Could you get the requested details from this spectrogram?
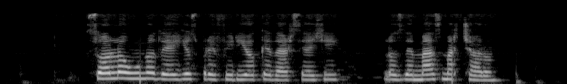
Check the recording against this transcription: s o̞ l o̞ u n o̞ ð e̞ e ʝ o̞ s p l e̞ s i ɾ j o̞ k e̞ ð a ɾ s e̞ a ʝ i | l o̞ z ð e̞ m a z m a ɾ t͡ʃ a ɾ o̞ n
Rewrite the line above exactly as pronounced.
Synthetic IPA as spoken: s o̞ l o̞ u n o̞ ð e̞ e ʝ o̞ s p ɾ e̞ f i ɾ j o̞ k e̞ ð a ɾ s e̞ a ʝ i | l o̞ z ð e̞ m a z m a ɾ t͡ʃ a ɾ o̞ n

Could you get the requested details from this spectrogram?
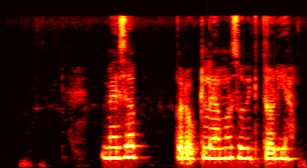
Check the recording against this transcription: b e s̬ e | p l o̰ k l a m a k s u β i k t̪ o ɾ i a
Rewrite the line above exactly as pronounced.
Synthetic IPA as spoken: m e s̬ a | p ɾ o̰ k l a m a s u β i k t̪ o ɾ j a

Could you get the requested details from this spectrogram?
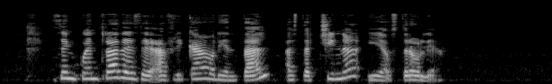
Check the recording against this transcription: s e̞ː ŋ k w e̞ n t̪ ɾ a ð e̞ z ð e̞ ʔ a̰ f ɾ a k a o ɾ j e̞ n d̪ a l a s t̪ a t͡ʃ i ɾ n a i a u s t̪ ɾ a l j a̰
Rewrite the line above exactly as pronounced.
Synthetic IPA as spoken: s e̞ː ŋ k w e̞ n t̪ ɾ a ð e̞ z ð e̞ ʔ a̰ f ɾ i k a o ɾ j e̞ n t̪ a l a s t̪ a t͡ʃ i n a i a w s t̪ ɾ a l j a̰

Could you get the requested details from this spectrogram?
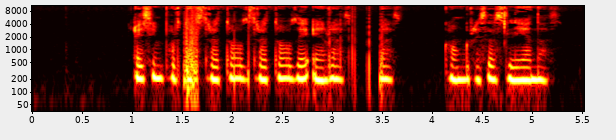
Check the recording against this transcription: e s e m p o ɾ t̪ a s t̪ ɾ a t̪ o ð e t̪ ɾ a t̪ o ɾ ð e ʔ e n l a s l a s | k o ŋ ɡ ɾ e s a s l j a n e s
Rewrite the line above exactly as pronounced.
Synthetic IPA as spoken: e s i m p o ɾ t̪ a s t̪ ɾ a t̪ o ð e t̪ ɾ a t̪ o ð e ʔ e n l a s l a s | k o ŋ ɡ ɾ e s a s l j a n a s

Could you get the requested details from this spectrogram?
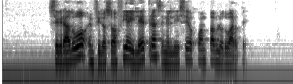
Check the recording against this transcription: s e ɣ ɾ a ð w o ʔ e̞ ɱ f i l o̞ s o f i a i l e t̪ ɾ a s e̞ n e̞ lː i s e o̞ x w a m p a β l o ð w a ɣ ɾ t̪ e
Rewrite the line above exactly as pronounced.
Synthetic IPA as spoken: s e ɣ ɾ a ð w o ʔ e̞ ɱ f i l o̞ s o f i a i l e t̪ ɾ a s e̞ n e̞ lː i s e o̞ x w a m p a β l o ð w a ɾ t̪ e

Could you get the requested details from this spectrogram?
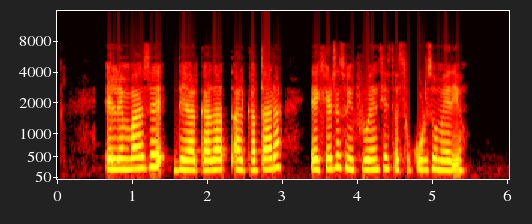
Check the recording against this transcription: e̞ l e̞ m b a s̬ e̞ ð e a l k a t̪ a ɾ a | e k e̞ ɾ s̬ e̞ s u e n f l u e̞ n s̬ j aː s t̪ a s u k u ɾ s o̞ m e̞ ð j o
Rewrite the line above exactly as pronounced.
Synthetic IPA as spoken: e̞ l e̞ m b a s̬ e̞ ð e a l k a t̪ a ɾ a | e x e̞ ɾ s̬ e̞ s u i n f l u e̞ n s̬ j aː s t̪ a s u k u ɾ s o̞ m e̞ ð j o

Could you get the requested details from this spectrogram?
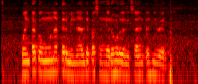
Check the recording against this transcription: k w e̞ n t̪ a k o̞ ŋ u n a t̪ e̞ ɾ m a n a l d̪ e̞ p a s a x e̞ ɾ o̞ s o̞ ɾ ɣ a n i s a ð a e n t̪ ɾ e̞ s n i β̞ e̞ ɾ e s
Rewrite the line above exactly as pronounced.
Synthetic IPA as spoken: k w e̞ n t̪ a k o̞ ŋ u n a t̪ e̞ ɾ m i n a l d̪ e̞ p a s a x e̞ ɾ o̞ s o̞ ɾ ɣ a n i s a ð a e n t̪ ɾ e̞ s n i β̞ e̞ l e s

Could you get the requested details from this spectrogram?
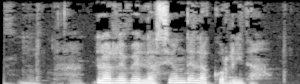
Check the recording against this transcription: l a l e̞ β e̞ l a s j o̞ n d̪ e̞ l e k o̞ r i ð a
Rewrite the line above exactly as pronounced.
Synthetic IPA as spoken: l a r e̞ β e̞ l a s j o̞ n d̪ e̞ l a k o̞ r i ð a

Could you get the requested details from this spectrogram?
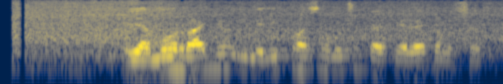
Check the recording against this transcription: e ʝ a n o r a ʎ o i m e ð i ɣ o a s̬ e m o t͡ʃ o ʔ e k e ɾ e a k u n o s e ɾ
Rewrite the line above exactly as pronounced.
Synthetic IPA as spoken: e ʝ a m o r a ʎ o i m e ð i x o a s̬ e m u t͡ʃ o k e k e ɾ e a k o n o s e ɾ

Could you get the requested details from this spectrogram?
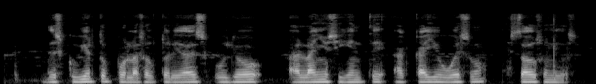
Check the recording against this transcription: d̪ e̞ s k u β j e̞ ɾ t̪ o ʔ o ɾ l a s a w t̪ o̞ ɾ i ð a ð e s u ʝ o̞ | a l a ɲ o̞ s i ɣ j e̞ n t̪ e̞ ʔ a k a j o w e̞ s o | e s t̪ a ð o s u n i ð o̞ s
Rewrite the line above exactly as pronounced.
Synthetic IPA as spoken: d̪ e̞ s k u β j e̞ ɾ t̪ o p o ɾ l a s a w t̪ o̞ ɾ i ð a ð e s u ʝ o̞ | a l a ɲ o̞ s i ɣ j e̞ n t̪ e̞ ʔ a k a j o w e̞ s o | e s t̪ a ð o s u n i ð o̞ s

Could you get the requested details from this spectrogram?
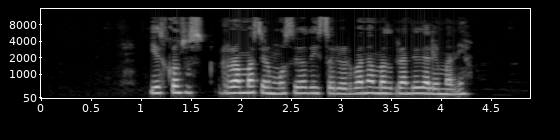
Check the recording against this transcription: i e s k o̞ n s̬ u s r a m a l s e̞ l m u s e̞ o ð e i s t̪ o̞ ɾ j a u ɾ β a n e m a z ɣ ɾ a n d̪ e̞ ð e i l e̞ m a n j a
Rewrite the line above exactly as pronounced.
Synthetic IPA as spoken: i e s k o̞ n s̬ u s r a m a s e̞ l m u s e̞ o ð e i s t̪ o̞ ɾ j a u ɾ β a n a m a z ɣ ɾ a n d̪ e̞ ð e a l e̞ m a n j a

